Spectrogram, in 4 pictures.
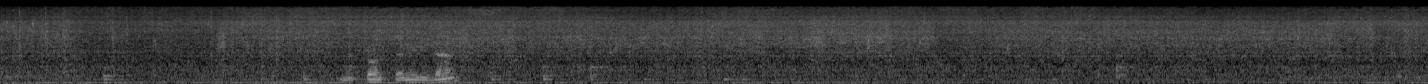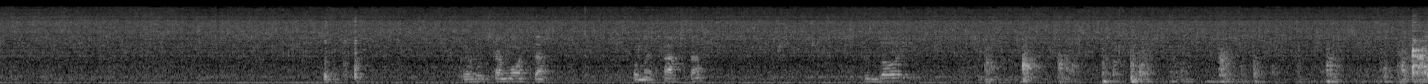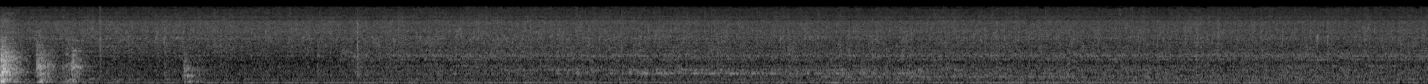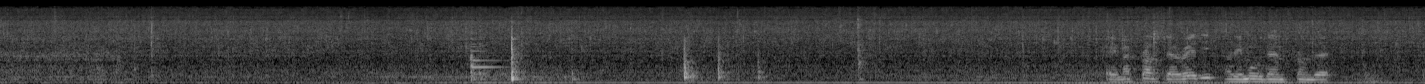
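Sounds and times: prawns sizzling in a pan: 0:00.0 - 0:57.0.

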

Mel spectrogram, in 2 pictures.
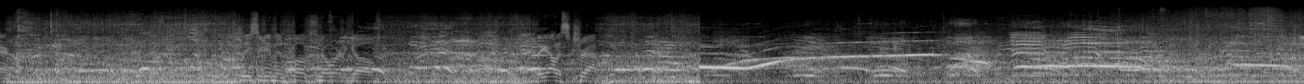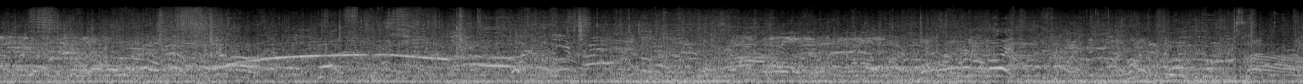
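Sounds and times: crowd shouting: 0:00.0 - 0:26.0
police siren wailing: 0:06.9 - 0:26.0.

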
